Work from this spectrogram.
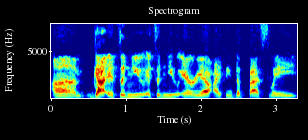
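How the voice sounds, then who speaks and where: At a moderate pace, this woman talks in a plain, everyday voice, her pitch varying in an ordinary way. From Korea until seven, then US. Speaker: tech company founder. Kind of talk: interview. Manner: casual, many filler words.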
